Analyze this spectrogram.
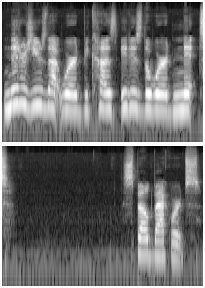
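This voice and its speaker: A woman's voice: fairly high pitch, fairly even intonation, takes it slowly. A woman talks through a knitting tutorial from her home, with an easygoing, chatty delivery. She jokes along the way and repeats key points as she works. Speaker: knitting teacher.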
